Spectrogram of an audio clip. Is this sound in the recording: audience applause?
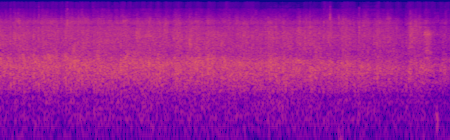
yes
